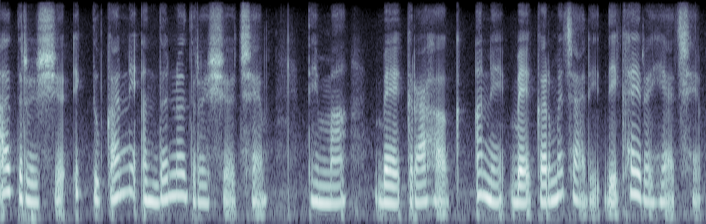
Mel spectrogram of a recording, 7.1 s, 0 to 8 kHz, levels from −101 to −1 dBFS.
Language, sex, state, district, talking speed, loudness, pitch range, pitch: Gujarati, female, Gujarat, Valsad, 135 wpm, -18 LUFS, 200-250 Hz, 220 Hz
